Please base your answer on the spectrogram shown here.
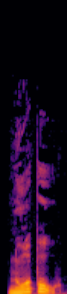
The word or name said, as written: NORDBOEN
